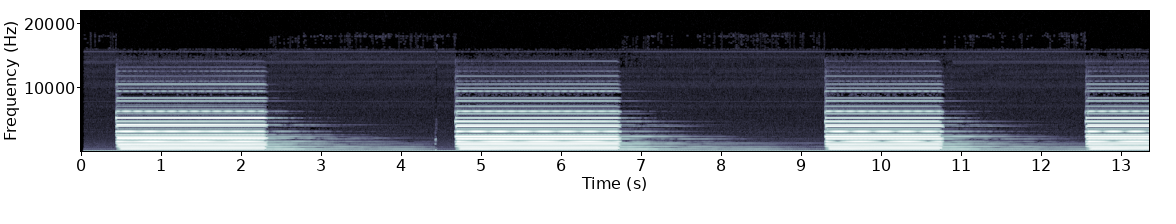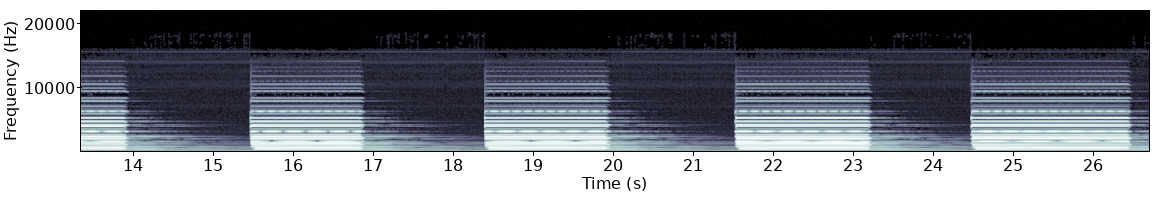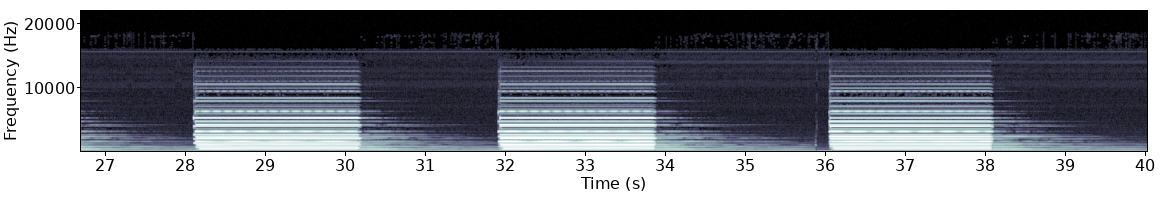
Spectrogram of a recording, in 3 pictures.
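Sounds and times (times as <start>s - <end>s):
sacred organ with mixture stop: 0.4s - 40.0s.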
